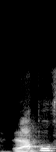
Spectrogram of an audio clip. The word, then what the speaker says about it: rapport: RAPPORT. Rapport is, it's actually a French word, and its pronunciation is rapport. You do not pronounce the last T.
